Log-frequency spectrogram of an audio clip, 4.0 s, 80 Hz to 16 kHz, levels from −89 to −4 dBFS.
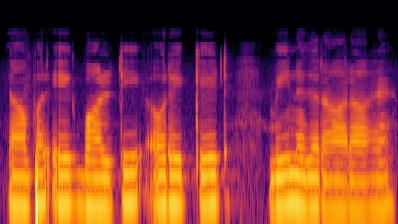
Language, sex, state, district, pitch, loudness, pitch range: Hindi, male, Uttar Pradesh, Shamli, 125 Hz, -20 LUFS, 120-130 Hz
